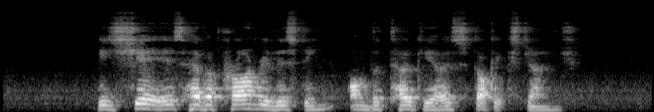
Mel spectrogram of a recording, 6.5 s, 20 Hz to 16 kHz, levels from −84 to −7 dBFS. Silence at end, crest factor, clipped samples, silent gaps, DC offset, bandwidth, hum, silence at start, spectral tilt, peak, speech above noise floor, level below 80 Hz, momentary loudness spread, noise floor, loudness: 0.95 s; 20 dB; under 0.1%; none; under 0.1%; 9 kHz; none; 1 s; -6.5 dB/octave; -2 dBFS; 37 dB; -64 dBFS; 14 LU; -58 dBFS; -21 LUFS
